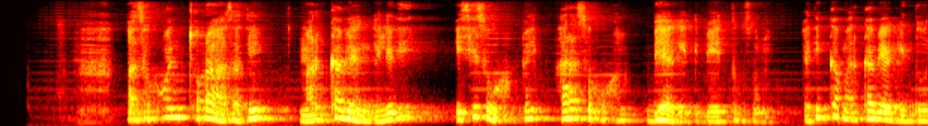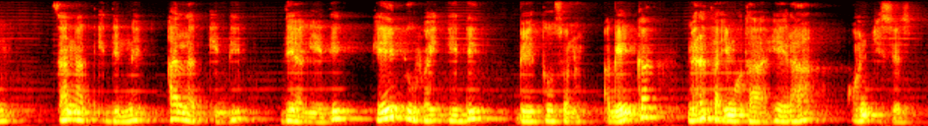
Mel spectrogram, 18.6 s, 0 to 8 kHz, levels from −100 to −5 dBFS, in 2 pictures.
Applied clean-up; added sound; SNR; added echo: neural separator model SepFormer DNS4.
